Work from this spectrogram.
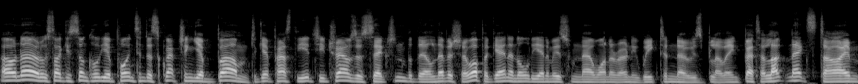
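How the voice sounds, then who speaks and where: With hardly any pauses, a man talks at a very fast pace in a fairly high voice with ordinary pitch variation against a quiet background. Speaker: game critic. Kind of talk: comedic video game review narration.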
